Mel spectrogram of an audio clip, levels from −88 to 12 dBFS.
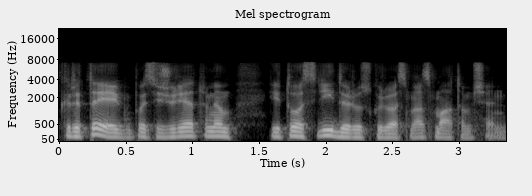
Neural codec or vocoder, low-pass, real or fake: codec, 16 kHz, about 1 kbps, DyCAST, with the encoder's durations; 7.2 kHz; fake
